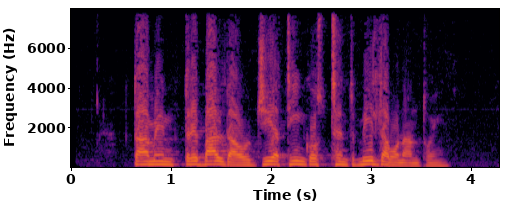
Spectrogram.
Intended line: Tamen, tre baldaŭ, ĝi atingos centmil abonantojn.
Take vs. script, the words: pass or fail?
pass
